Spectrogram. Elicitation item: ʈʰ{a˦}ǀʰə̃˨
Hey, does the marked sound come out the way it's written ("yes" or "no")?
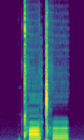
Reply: no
